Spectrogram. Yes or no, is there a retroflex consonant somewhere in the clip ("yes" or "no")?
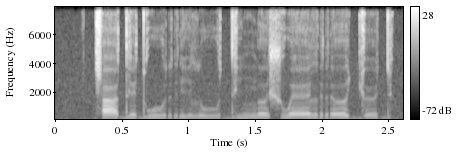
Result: no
